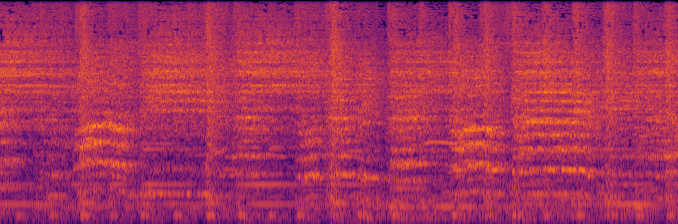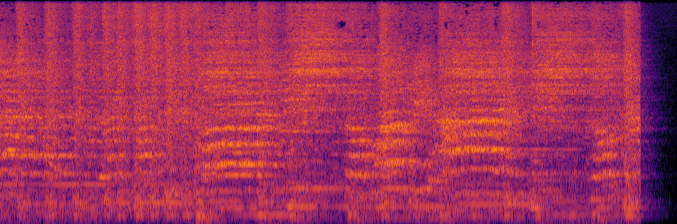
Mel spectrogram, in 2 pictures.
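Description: A group of children sings a simple worship song together, their voices steady and loud, the melody carried in unison and filling the whole stretch before stopping abruptly.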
